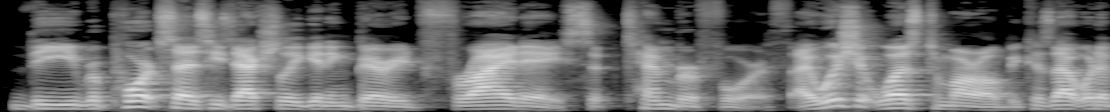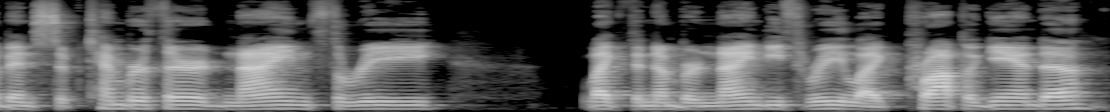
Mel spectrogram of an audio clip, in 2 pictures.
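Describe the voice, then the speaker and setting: Bright-voiced, insistent man. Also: mid-range voice. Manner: insistent, suspicious. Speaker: video host and caller. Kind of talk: conspiracy commentary and confrontational phone questioning.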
